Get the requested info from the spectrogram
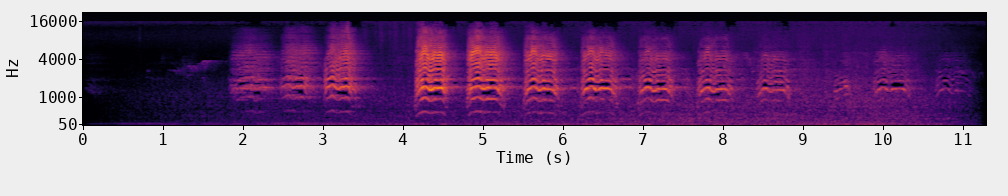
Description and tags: This is a recording of a Hadidah fleeing from the cat next door. Poor thing.
scared, bird, chased, cat, wing, fly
